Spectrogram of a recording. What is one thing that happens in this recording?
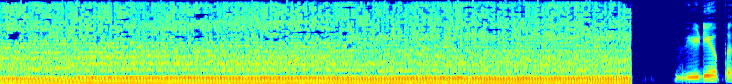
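A tractor engine roars loudly and steadily under heavy load.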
